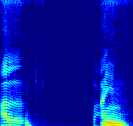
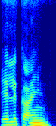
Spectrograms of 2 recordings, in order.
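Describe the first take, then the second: First: The first vowel sounds like 'a'. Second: The first vowel sounds like 'e'. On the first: "एल्काइन बोलिए या अल्काइन बोलिए" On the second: "एल्काइन बोलिए या अल्काइन बोलिए"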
